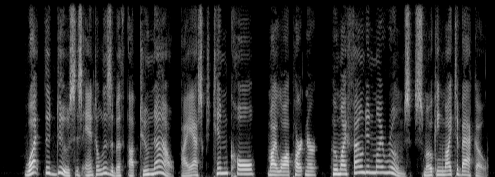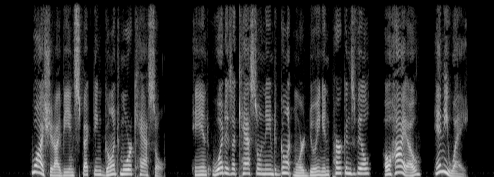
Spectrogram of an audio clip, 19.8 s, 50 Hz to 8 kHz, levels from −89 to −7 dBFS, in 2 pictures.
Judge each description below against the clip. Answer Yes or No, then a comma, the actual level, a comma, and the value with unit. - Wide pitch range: Yes, wide, 6.5 semitones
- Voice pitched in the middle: Yes, medium, 180 Hz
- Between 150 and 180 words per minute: No, slow, 135 wpm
